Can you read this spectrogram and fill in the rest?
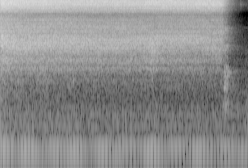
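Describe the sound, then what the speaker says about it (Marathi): A pressure cooker hisses loudly as steam escapes after its whistles, a steady close jet of rushing noise that cuts off abruptly near the end. "पण शिट्टीची वाफ निघेपर्यंत थोडा थांबावं लागेल"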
